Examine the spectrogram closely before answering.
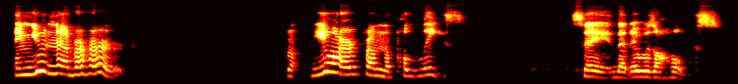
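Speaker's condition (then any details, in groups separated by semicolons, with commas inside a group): Cerebral palsy; uses a wheelchair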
